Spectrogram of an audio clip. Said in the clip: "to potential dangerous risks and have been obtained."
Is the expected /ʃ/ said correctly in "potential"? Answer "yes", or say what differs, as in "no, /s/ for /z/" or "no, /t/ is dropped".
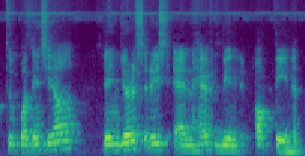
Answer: no, /s/ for /ʃ/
